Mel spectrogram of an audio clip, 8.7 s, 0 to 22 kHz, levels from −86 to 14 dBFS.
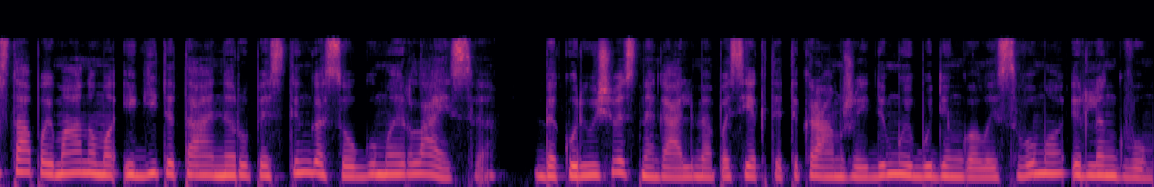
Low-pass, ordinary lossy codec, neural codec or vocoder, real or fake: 9.9 kHz; AAC, 64 kbps; none; real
